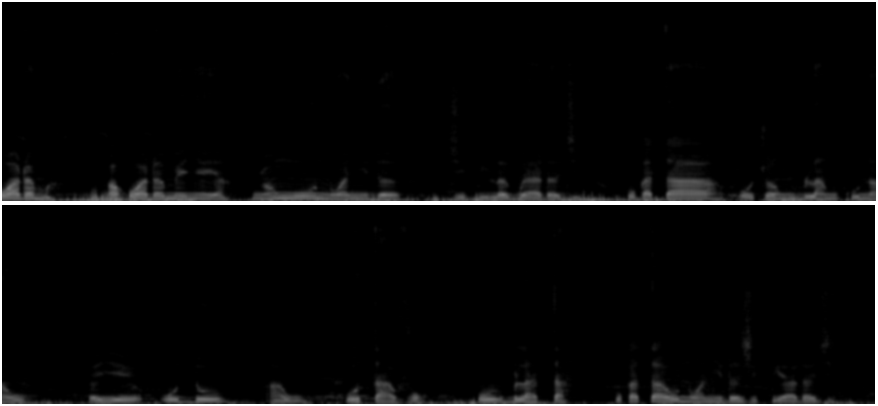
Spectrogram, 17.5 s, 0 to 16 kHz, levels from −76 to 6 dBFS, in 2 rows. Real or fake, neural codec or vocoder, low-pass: real; none; 14.4 kHz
